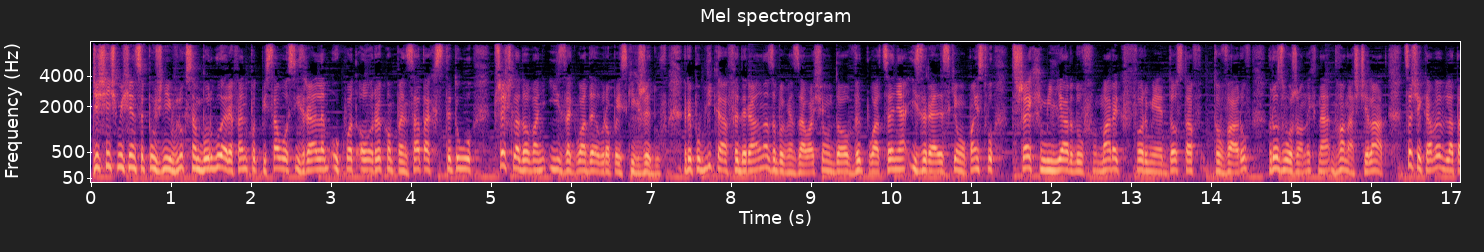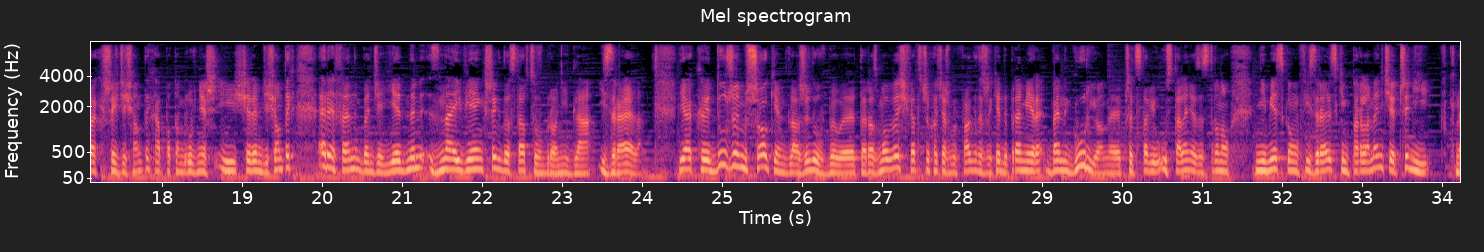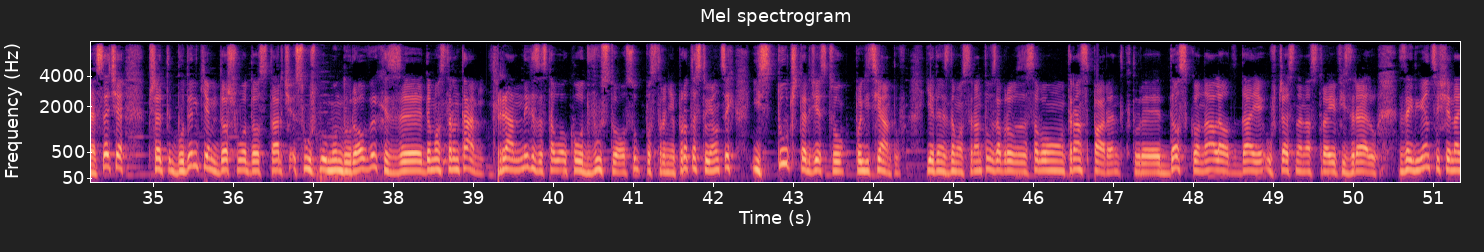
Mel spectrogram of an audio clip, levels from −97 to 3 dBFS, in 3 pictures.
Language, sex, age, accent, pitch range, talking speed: Polish, male, 30-49, native, 150-180 Hz, 140 wpm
